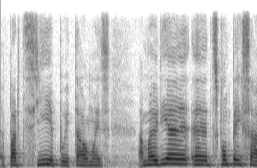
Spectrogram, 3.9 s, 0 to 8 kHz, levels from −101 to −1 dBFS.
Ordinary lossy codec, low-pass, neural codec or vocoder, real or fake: none; 7.2 kHz; none; real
